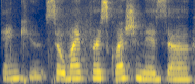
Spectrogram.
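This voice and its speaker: A woman's voice: on the high side, steady tone, a little slow, low-quality recording. A woman in her twenties from Montenegro, speaking formally as a podcast guest. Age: 20s. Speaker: guest youth ambassador and PhD student. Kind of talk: formal self-introduction and prepared question.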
